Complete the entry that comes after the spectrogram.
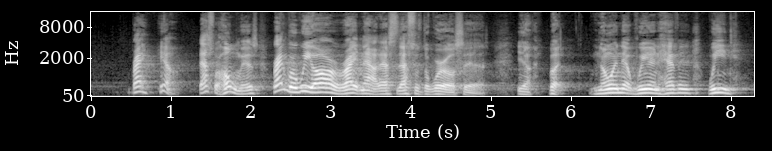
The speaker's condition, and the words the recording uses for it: None; typical speech.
